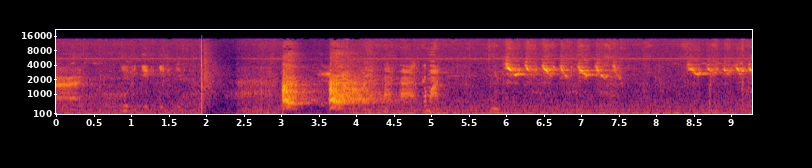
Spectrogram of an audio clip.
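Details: American Bulldog puppies giving two loud barks in quick succession, with a quiet voice before them and thin high chirps from small birds afterwards.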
